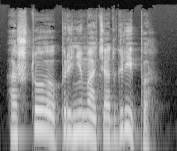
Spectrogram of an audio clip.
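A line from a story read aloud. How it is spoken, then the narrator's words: Timid question. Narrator (Russian): робко спросила жена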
